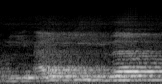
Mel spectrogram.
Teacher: ini dia mengganti nun matinya diganti menjadi mim, jadi langsung ditutup huruf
